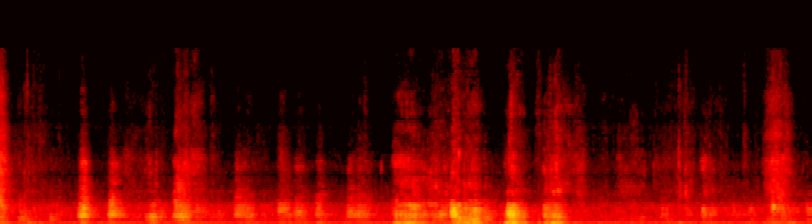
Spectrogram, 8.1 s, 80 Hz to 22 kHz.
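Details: Rapid, shallow, irregular breathing at about 150 per minute with a few louder huffs in the middle, from dogs rough-housing and play-sneezing; dog panting.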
